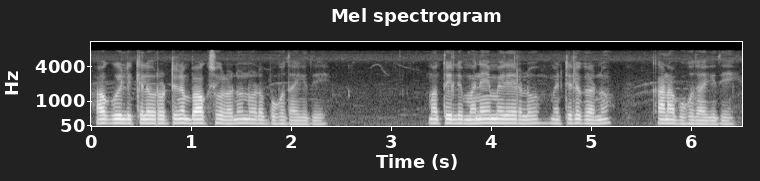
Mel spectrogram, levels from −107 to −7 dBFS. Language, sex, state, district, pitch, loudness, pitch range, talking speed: Kannada, male, Karnataka, Koppal, 145 Hz, -20 LUFS, 125-150 Hz, 130 wpm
